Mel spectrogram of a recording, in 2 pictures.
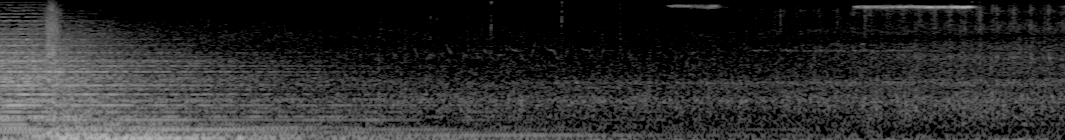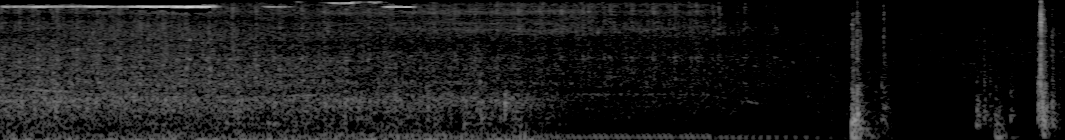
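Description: A car engine rumbles and slowly fades.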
